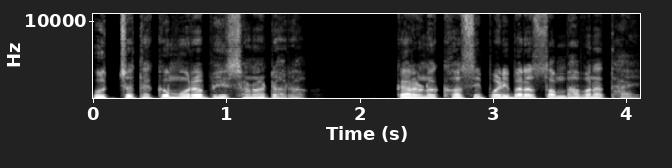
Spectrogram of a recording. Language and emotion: Odia, fearful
